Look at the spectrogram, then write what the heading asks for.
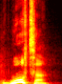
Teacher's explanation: in a word like water the second syllable has a schwar in it as an isolated word but I hear a lot of students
